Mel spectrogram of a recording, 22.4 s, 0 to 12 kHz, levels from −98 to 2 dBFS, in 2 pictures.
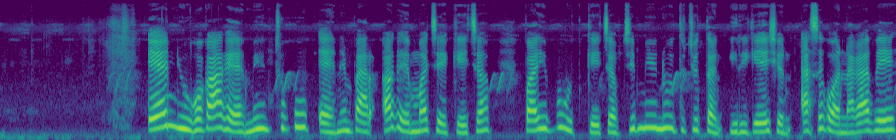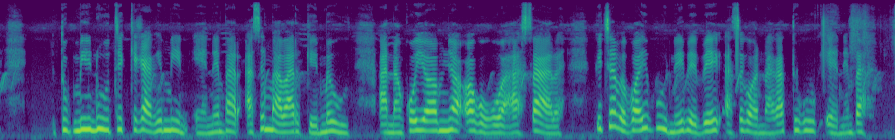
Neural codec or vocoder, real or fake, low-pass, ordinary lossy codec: none; real; 10.8 kHz; none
